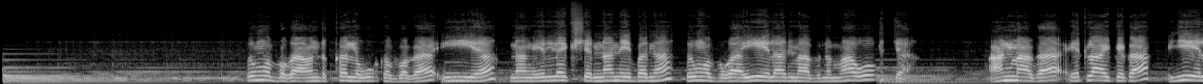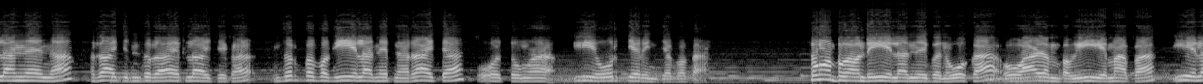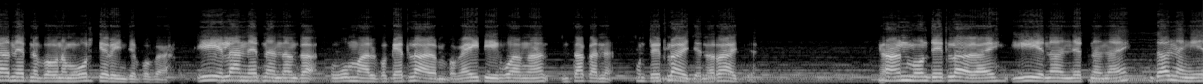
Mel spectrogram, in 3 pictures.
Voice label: AEC Misinfo Western Arrarnta Radio mix; indigenous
